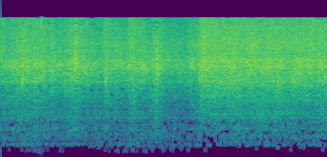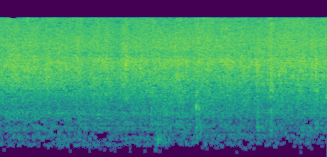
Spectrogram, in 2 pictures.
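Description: Soy-sauce-marinated chicken wings frying in hot canola oil in a wok: a steady sizzle that dips slightly, then picks up again about two seconds in as more pieces go into the pan.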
